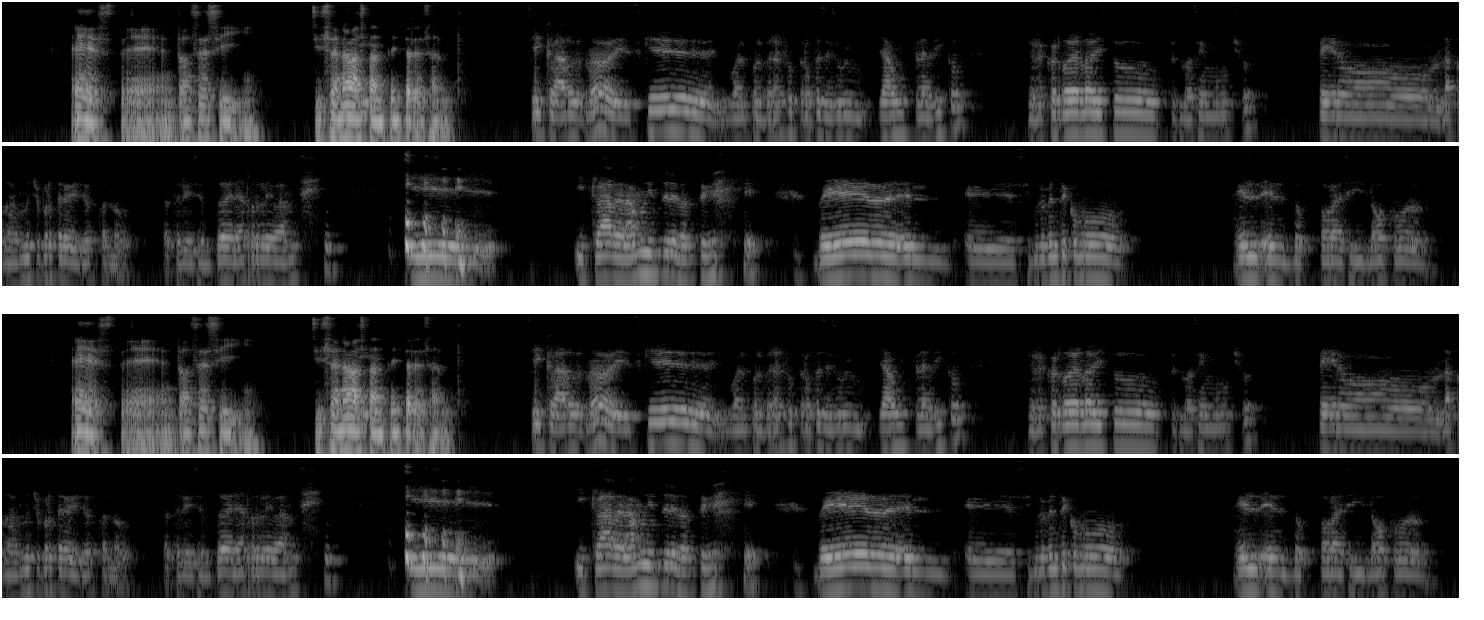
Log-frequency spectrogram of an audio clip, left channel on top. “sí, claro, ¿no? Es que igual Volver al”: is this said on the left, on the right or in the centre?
Left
